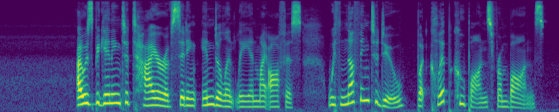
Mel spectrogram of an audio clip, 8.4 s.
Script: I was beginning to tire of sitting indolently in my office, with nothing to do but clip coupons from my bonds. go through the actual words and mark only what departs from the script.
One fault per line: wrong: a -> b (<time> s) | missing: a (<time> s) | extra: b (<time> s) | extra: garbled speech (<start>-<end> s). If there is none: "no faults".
missing: my (7.6 s)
